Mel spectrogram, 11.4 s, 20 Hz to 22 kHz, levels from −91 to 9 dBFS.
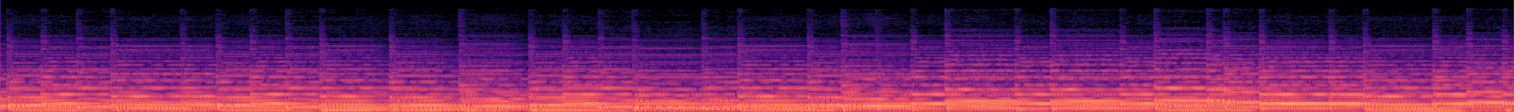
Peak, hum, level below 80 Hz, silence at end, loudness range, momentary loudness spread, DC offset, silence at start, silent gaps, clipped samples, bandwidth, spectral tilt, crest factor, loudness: -4 dBFS; none; -30 dBFS; 0 s; 1 LU; 3 LU; under 0.1%; 0 s; none; under 0.1%; 6.6 kHz; -9.5 dB/octave; 12 dB; -16 LUFS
